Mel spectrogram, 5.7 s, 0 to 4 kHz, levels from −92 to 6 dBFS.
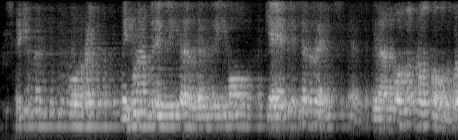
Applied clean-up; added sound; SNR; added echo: neural mask model DeepFilterNet 3.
